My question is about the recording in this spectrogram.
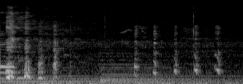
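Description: Short, quick bursts of laughter from a woman and toddler as they hug, over quiet background music.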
